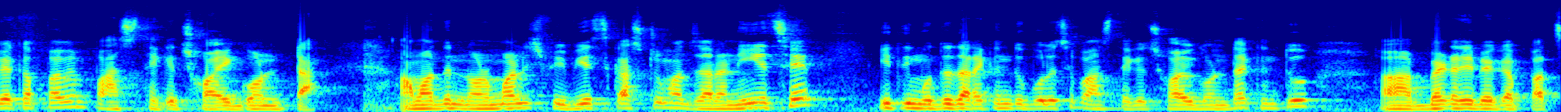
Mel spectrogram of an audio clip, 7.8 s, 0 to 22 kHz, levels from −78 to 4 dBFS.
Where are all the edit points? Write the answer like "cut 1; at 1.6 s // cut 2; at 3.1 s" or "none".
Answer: none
